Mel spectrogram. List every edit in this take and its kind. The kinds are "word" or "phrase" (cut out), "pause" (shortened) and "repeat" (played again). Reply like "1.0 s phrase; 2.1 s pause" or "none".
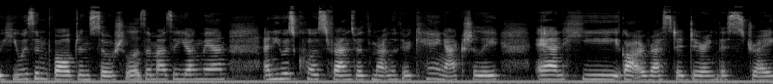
6.2 s word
